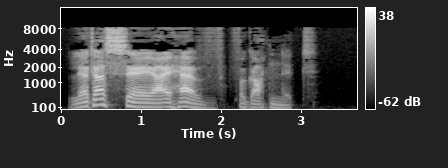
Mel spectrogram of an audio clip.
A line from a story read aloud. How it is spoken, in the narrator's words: answered Aslan gravely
